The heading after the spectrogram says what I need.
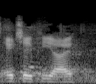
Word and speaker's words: Hapi: The god was named Happy or Hoppy. I don't really know how to say it. Pharaoh went to his magicians and it's Hapi.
